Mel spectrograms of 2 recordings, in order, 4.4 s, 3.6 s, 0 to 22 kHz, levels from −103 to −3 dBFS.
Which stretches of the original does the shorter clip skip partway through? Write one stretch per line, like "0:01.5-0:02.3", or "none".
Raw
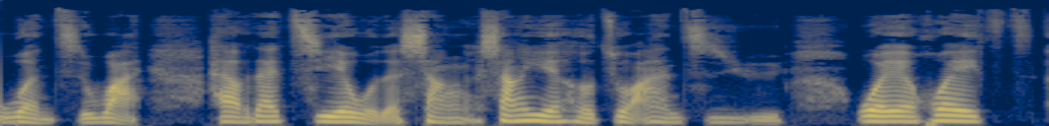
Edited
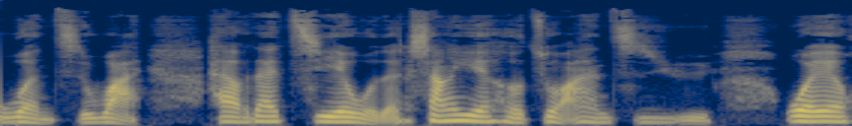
0:01.7-0:02.0

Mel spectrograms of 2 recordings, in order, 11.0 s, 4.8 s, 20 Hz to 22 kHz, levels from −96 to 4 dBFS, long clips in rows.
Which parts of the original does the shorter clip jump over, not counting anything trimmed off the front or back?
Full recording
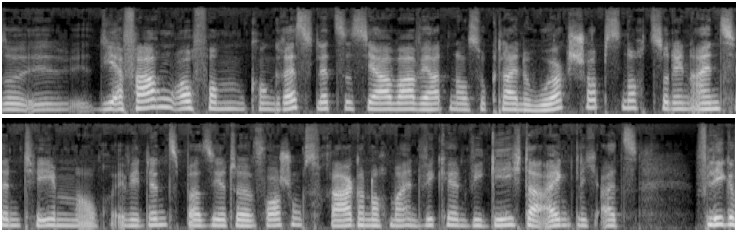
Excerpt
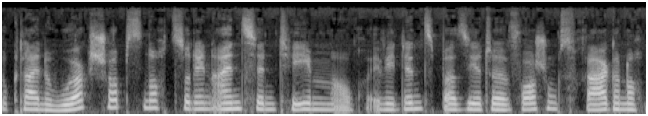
none

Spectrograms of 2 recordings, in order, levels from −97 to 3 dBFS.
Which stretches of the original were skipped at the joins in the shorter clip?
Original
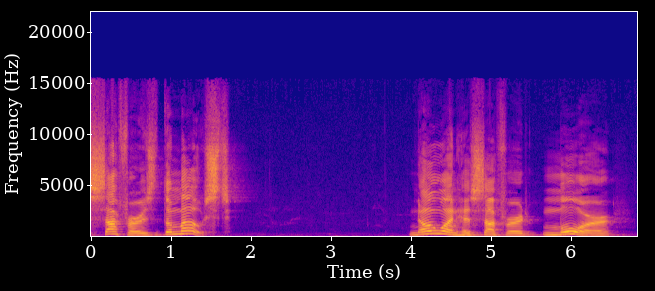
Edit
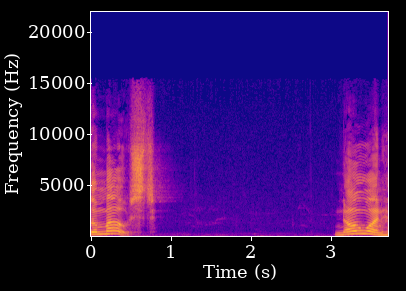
none

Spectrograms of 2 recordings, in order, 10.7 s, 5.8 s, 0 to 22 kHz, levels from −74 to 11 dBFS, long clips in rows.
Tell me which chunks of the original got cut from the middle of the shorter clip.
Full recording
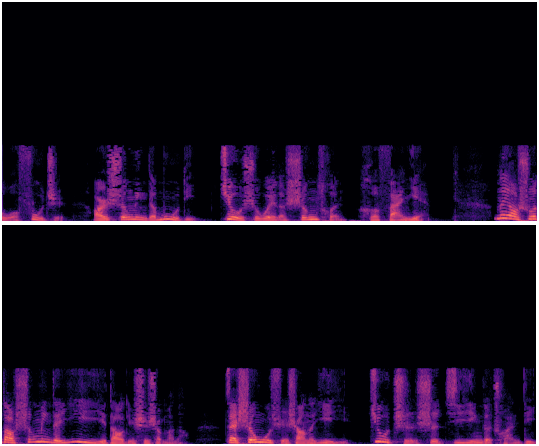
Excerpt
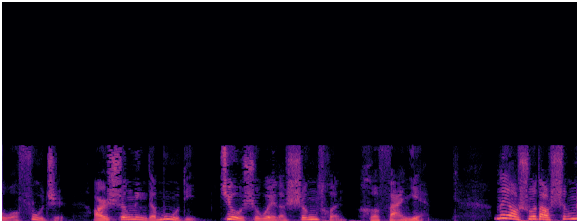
none

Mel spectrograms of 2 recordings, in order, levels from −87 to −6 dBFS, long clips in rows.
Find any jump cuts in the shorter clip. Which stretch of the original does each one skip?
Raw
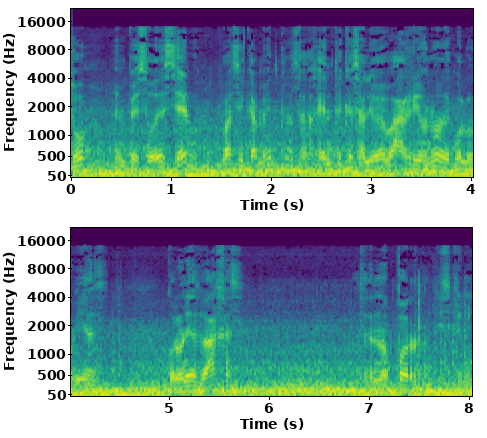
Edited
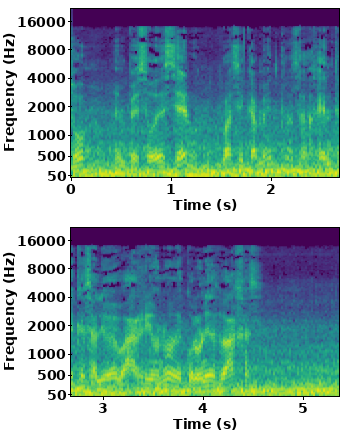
0:03.8-0:04.9

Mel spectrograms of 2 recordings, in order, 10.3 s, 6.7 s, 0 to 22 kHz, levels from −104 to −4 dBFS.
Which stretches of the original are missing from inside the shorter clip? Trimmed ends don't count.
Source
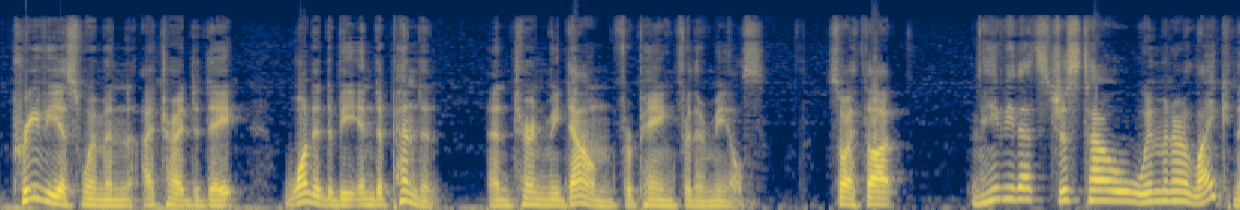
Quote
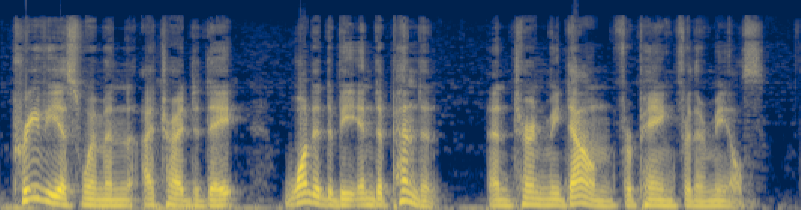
none

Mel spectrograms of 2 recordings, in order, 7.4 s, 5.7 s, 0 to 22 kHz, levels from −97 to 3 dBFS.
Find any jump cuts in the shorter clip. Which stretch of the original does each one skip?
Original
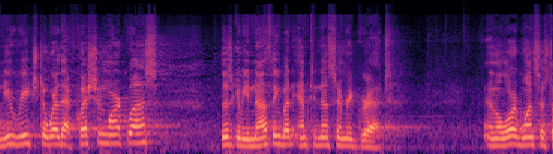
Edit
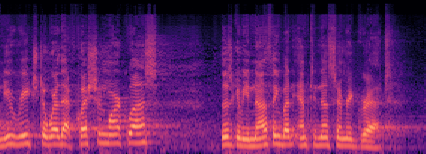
none

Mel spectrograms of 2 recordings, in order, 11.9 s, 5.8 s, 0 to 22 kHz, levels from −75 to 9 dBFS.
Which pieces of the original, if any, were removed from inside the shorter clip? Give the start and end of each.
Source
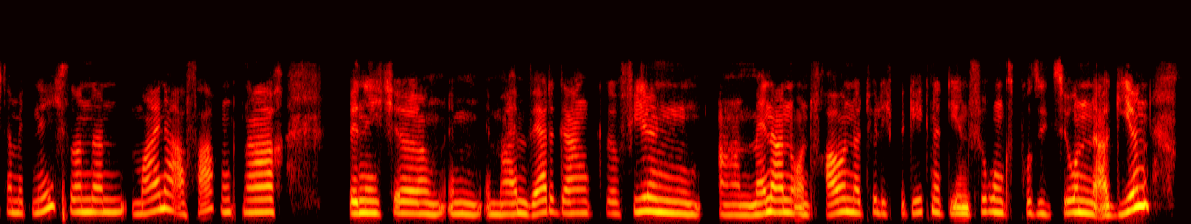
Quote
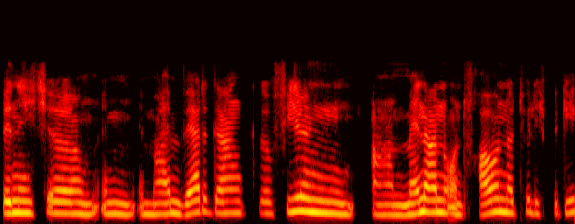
none

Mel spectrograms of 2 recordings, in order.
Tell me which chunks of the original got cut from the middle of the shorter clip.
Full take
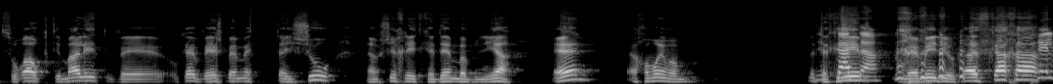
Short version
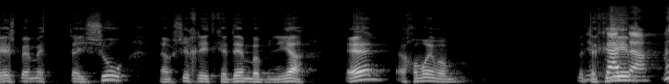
0:06.0-0:06.2

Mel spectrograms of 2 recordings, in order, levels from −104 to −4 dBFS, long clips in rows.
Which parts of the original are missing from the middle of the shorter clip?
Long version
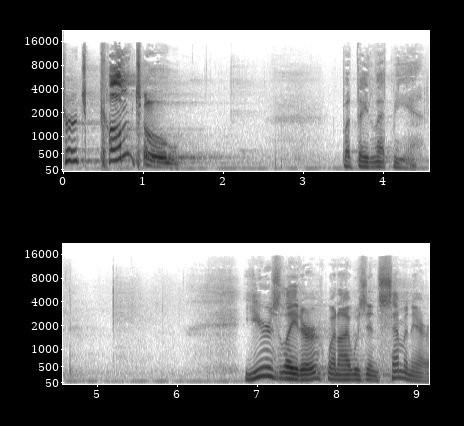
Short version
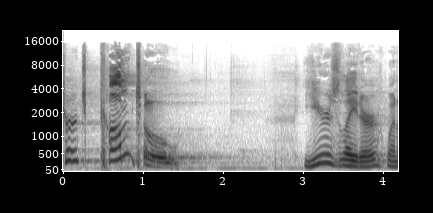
0:02.9-0:06.7

